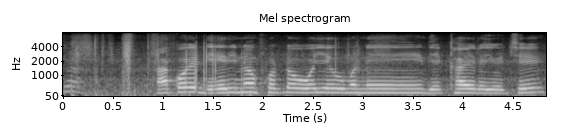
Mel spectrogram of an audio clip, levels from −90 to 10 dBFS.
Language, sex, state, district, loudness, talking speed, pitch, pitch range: Gujarati, male, Gujarat, Gandhinagar, -14 LUFS, 135 wpm, 190 Hz, 185-200 Hz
